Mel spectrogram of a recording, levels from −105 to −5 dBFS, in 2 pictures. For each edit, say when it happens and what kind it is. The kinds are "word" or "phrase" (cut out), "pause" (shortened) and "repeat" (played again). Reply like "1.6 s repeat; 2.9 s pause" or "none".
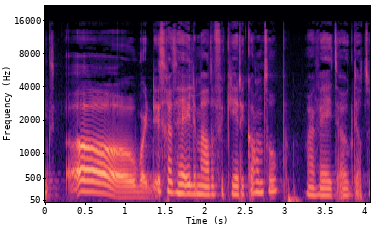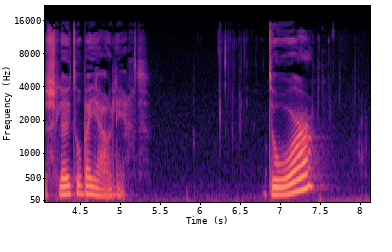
none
